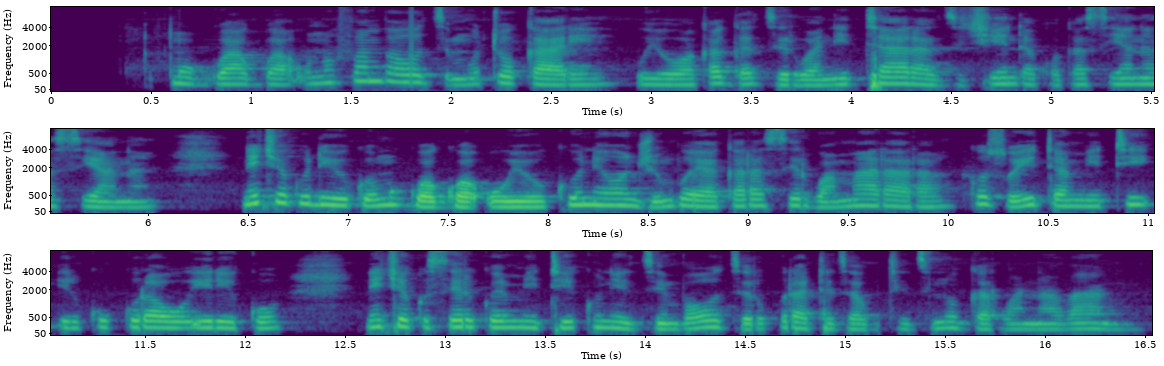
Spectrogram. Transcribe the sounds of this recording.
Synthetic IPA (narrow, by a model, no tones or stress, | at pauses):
muɡʱwaɡʱwaʔuno̞fambawo̞d͡zemo̞to̞kaɾeujo̞wakaɡʱad͡zirwane̞tʰaɾad͡zit͡ʃie̞ndakwakasijanasijaːnane̞t͡ʃe̞kuɗijikwe̞muɡʱwaɡʱwaʔujukune̞wonʐimbo̞jakaɾasirwamaɾaɾakuzo̞itamitiʔiɾikukuɾawo̞iɾiko̞ne̞t͡ʃe̞kuse̞ɾikwe̞mitikune̞d͡zimbawo̞d͡ziɾikuɾatid͡zakutid͡zino̞ɡʱarwanaʋaːn̤u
